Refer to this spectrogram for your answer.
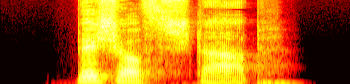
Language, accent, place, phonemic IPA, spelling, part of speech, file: German, Germany, Berlin, /ˈbɪʃɔfsˌʃtaːp/, Bischofsstab, noun, De-Bischofsstab.ogg
- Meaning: bishop's crook, crozier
